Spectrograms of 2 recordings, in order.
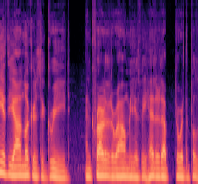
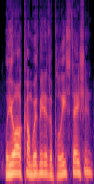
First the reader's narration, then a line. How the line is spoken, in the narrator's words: called out to the crowd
